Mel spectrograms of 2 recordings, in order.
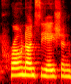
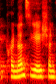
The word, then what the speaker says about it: pronunciation: could say I'm a pronunciation professional and I would use the pronunciation professional, pronunciation professional. So I think what gets confusing for people is you will hear both of these options, pro and pra.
